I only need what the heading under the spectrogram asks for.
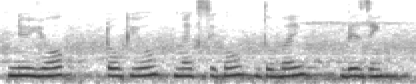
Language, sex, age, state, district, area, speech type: Urdu, female, 30-45, Uttar Pradesh, Aligarh, rural, spontaneous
